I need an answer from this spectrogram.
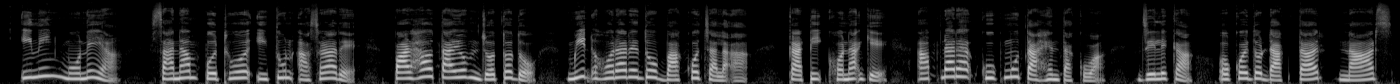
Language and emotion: Santali, neutral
